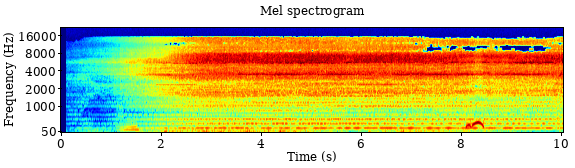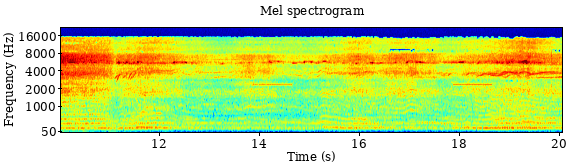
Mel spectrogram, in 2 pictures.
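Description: DJI Phantom 3 Standard quadcopter's propellers buzzing in a steady, many-toned hum as it hovers close. From about halfway on, the pitch wavers and the sound gets quieter as the drone flies off.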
